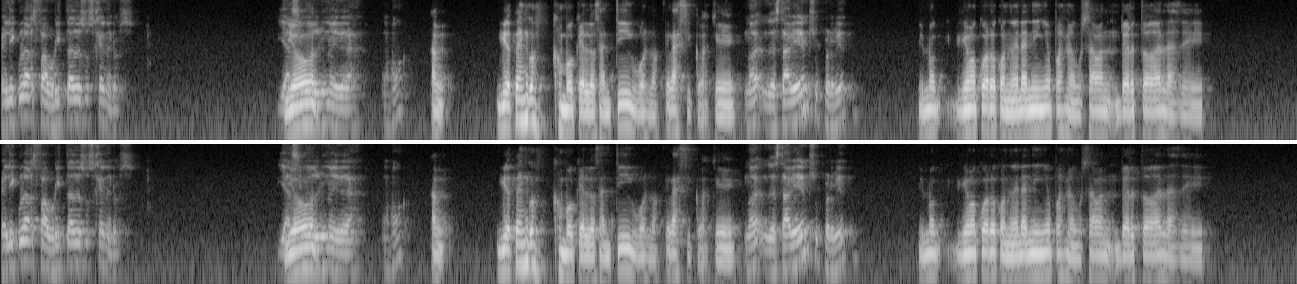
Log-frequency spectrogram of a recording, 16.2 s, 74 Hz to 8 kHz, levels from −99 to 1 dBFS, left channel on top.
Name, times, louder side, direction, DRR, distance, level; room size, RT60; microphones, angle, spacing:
voice 1, 0.0-1.6 3.5-4.5 4.8-5.1 9.3-10.6, left 2 dB, 10° left, 4 dB, 1.2 m, -28 dB
voice 2, 3.5-4.0 5.4-5.6 6.2-9.2 11.5-15.0, left 3 dB, 60° left, 13 dB, 0.6 m, -21 dB
24.0 x 10.5 x 3.4 m, 0.32 s
head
